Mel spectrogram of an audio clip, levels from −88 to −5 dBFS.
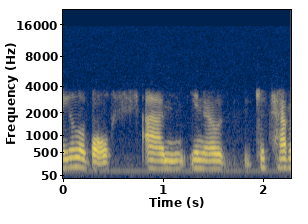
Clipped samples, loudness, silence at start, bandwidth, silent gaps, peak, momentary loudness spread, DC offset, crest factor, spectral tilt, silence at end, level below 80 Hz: under 0.1%; -20 LUFS; 0 s; 15 kHz; none; -2 dBFS; 10 LU; under 0.1%; 18 dB; -7.5 dB/octave; 0 s; -68 dBFS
